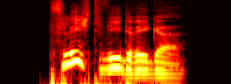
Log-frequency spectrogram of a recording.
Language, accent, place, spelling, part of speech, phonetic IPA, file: German, Germany, Berlin, pflichtwidrige, adjective, [ˈp͡flɪçtˌviːdʁɪɡə], De-pflichtwidrige.ogg
- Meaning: inflection of pflichtwidrig: 1. strong/mixed nominative/accusative feminine singular 2. strong nominative/accusative plural 3. weak nominative all-gender singular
